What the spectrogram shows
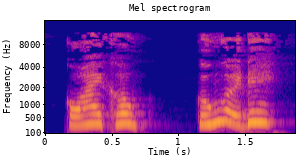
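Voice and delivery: feeble, weak-voiced, desperate shout. A woman calls out for rescue, too weak to be loud; weak desperate cry for help. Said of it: "tuyệt vọng hét lên, nhưng sức lực quá yếu ớt khiến giọng cô nhỏ đi".

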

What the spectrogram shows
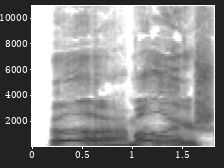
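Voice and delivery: delighted, very high-pitched joyful exclamation. Narrating a story, a giant spots the narrator peeking from a room; exclaiming joyfully. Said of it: "радостно воскликнул гигант".

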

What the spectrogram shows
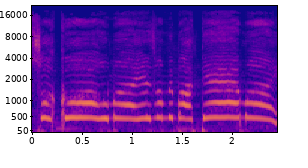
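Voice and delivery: put-on very high screaming cries. Retelling men threatening to beat a girl, the speaker acts out her: retelling a scream for help. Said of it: "Aí a menina gritando".

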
